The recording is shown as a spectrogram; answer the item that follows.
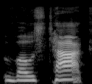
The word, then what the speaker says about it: Vostok: It's Vostok, V-O-S-T-O-K.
